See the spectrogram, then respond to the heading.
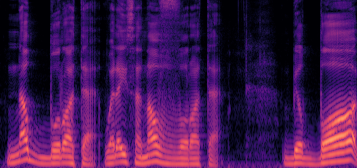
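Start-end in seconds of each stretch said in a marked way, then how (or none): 2.8-3.6 بالضاء with a clear emphatic th sound; ẓāʾ sound. Shown as a demonstration. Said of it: "بالضاد أخت الصاد".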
